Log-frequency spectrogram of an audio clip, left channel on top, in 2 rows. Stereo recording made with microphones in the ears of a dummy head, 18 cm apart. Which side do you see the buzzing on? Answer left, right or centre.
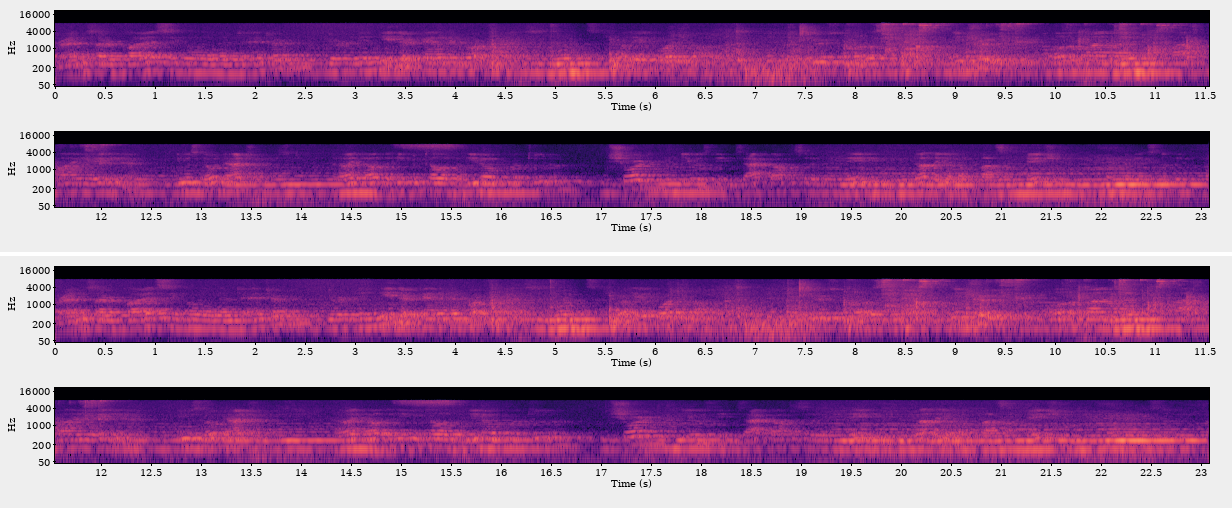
right.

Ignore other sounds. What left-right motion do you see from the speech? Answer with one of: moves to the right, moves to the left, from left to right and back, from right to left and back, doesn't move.
moves to the left.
